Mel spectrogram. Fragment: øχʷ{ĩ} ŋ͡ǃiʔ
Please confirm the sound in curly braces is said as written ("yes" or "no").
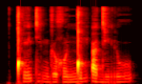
yes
